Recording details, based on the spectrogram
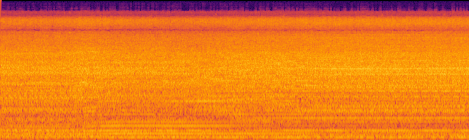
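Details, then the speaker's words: Tractor-driven mower just reassembled after repair, run for a few minutes: steady even drone, no knocks, rattles or surges; nothing getting warm, smooth healthy run. "Seems to be running nice and smooth, just the way you want it."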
